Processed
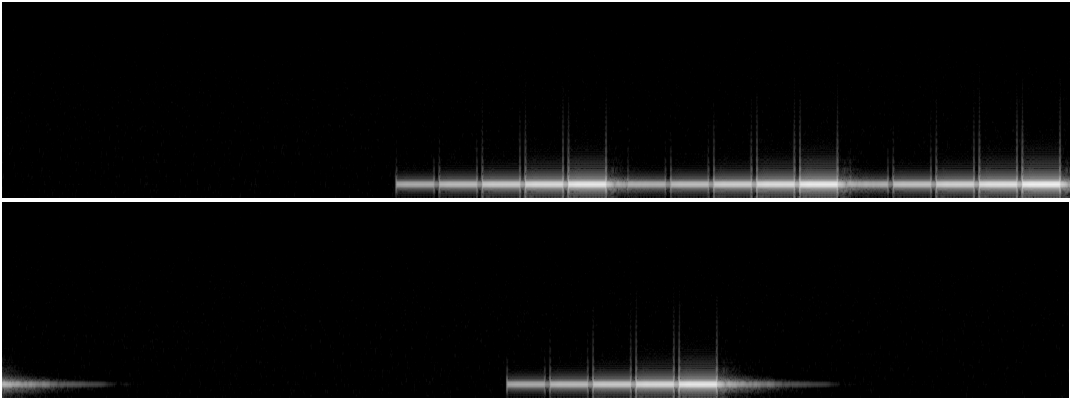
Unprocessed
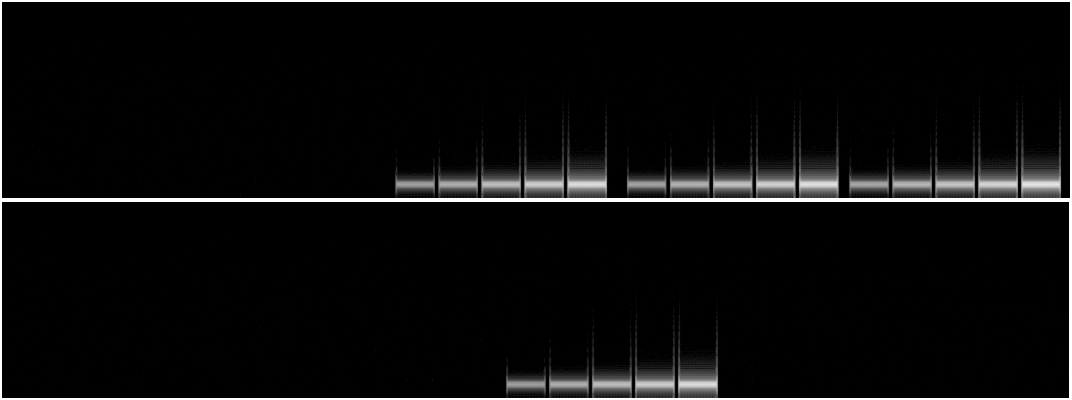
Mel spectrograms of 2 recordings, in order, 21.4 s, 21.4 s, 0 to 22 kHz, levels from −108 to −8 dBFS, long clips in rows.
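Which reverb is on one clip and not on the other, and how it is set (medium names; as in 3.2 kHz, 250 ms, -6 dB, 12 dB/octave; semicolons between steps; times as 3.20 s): simulated room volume 2200 m³, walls furnished, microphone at 0.39 m; trim +1 dB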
